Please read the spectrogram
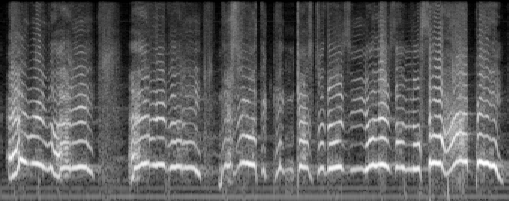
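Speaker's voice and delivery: very high, mock-tearful proclamation; fake-cheerful Haman. Haman leading Mordecai while hiding anger, fake cheer. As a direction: announce it in a strained high wail, hiding anger. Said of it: "can't show everybody he's angry, so he's leading Mordecai around like this".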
